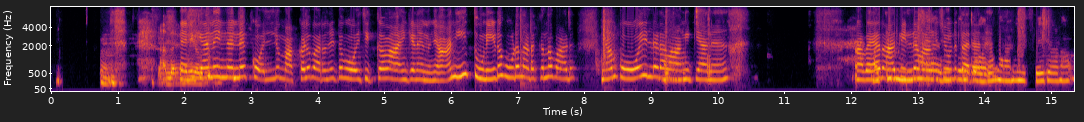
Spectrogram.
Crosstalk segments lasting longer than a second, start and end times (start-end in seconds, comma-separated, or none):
12.3-14.1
